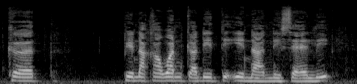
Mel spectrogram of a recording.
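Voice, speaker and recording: A woman's voice: low-pitched, little pitch movement, unhurried. A woman with an Ilocano accent playing a skeptical, questioning village woman in a radio drama.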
